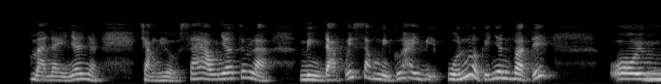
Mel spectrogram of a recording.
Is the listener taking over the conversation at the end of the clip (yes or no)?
no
